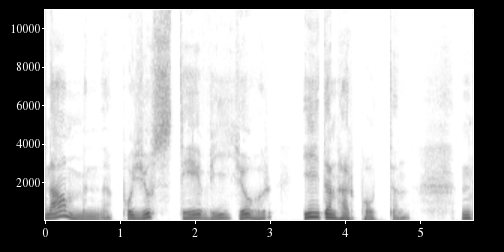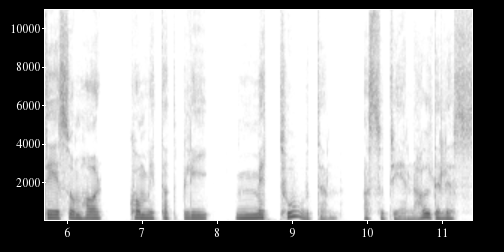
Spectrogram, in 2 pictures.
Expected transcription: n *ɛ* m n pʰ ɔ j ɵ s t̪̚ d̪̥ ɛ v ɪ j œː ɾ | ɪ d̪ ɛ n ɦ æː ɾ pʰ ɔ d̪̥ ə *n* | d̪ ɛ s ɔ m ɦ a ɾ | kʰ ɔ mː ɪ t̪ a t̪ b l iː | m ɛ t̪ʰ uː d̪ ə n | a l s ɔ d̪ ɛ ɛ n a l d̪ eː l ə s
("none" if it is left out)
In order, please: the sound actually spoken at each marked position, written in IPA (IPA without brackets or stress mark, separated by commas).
a, n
